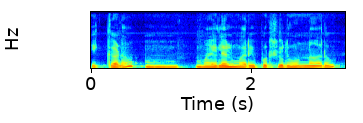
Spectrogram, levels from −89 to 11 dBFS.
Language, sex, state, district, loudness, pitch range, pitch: Telugu, female, Telangana, Mahabubabad, -15 LUFS, 205-220 Hz, 210 Hz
